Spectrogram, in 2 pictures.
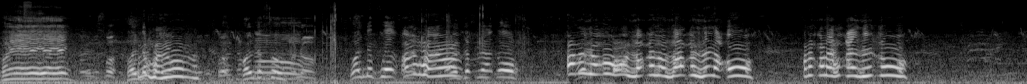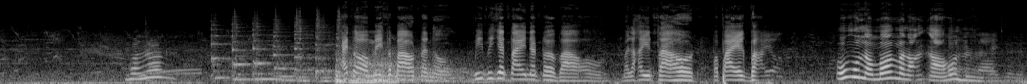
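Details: Young Filipino man, self-described 'ngongo' (nasal-voiced), with palate (ngala-ngala) surgery in childhood and late speech development; hypernasal speech (repaired cleft palate).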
